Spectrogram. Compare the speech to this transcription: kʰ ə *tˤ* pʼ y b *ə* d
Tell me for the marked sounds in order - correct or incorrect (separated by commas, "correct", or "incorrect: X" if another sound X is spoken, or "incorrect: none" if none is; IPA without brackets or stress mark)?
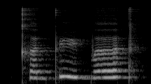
incorrect: d, correct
